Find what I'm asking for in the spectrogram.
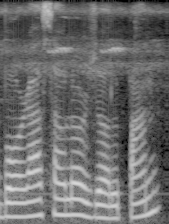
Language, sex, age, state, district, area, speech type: Assamese, female, 30-45, Assam, Golaghat, rural, spontaneous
